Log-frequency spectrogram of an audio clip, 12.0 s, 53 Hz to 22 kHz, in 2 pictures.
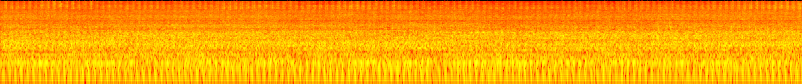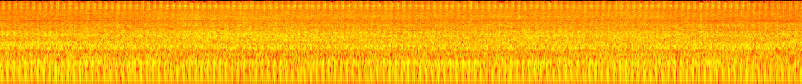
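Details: John Deere LX172 mower with the carb fuel solenoid hot-wired to the battery via jumper: a small single-cylinder engine runs at a steady, even pace with no misses or knocks.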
